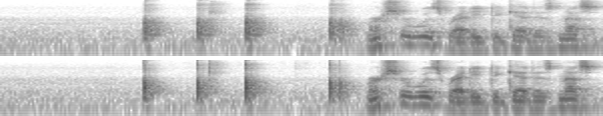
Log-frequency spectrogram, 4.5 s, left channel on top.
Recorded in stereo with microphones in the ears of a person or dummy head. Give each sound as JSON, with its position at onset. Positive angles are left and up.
{"t": 1.1, "sound": "tapping", "side_deg": -85, "distance_m": 1.1}
{"t": 2.7, "sound": "a man speaking", "side_deg": -45, "distance_m": 0.7}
